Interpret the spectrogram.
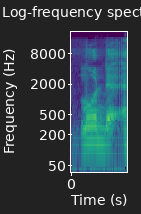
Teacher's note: Kemudian mad tabi'inya bertemu dengan ini nih, dengan huruf yang bertasydid, tapi dia dalam satu kata atau dalam satu kalimat, maka dia berubah menjadi mad lazim kilmi musaqqal atau kalimi musaqqal. Nah, kita panjangkan dengan panjang 6 harokat.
